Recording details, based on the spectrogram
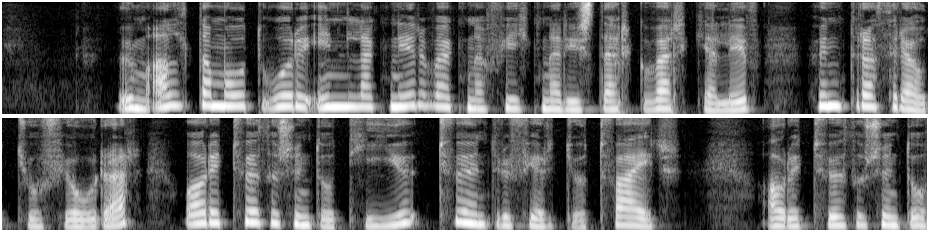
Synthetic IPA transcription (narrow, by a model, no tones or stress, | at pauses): ʏmʔa̰lt̪amowt̪vɔɾʏʔɪnlajknɪɾvɛknafihknaɾist̪ɛr̥kvɛr̥calɪv | hʏnt̪ɾaθɾjaːwt̪ʰiɔfjoːwɾaɾ̥ | ɔɣaːwɾɪt̪ʰvœːθusʏnt̪ɔt̪ʰiːjʏt̪ʰvœːhʏnt̪ɾʏfjœɾ̥t̪ʰiɔt̪ʰvaːjɾ̥ | aːwɾɪt̪ʰv̥œːθusʏnt̪ɔ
